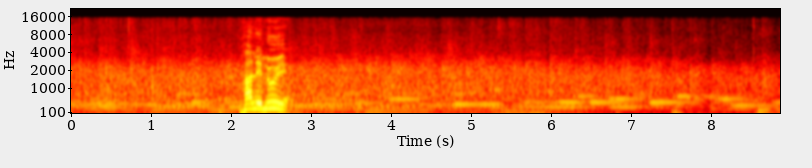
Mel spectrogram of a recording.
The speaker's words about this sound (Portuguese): Pode aplaudir o Senhor, aleluia.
